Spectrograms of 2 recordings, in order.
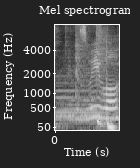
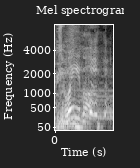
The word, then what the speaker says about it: Zwiebel: Zwiebel. Zwiebel.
